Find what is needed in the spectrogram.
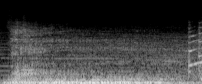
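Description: A deep, rumbling monster growl sound effect that starts suddenly and stays loud.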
